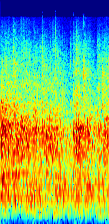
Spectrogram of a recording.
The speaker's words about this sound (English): So give them a round of applause, because that is a phenomenally hard work.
